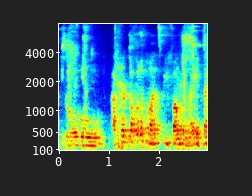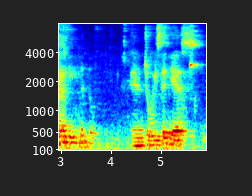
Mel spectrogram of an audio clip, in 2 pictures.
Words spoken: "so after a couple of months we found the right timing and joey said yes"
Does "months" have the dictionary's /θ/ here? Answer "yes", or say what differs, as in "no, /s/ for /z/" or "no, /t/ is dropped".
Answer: no, /t/ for /θ/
